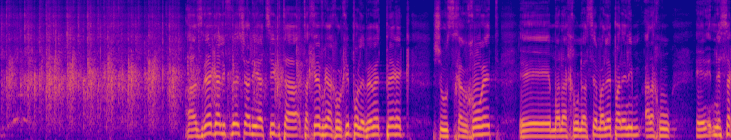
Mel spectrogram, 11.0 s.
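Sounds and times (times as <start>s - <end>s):
audience applause: 0.0s - 4.6s
speech: 2.8s - 10.9s.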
